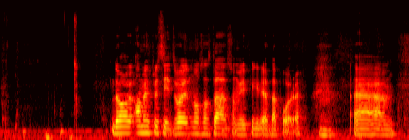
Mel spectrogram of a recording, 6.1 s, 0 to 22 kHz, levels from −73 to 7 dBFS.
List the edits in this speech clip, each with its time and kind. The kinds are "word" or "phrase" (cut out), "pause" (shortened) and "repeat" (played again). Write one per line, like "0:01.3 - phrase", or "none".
none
